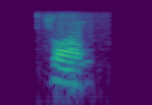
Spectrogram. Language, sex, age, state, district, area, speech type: Manipuri, male, 60+, Manipur, Thoubal, rural, conversation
